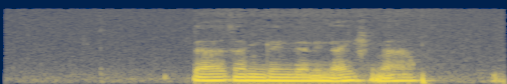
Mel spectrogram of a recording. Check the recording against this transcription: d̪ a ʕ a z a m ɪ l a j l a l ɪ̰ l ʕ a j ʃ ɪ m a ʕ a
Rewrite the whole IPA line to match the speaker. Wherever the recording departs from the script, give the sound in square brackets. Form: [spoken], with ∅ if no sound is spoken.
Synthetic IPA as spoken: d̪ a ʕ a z a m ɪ l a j l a l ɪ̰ l ʕ a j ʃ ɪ m a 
